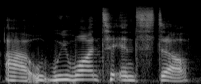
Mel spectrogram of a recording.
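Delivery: usual speaking voice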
